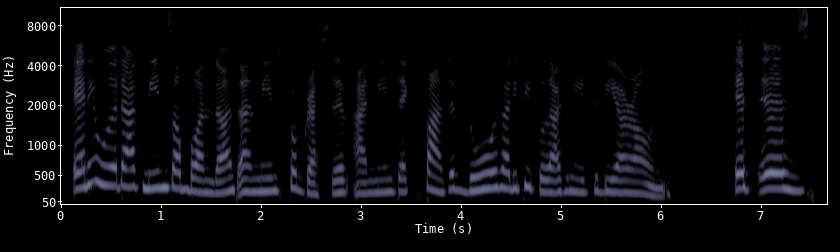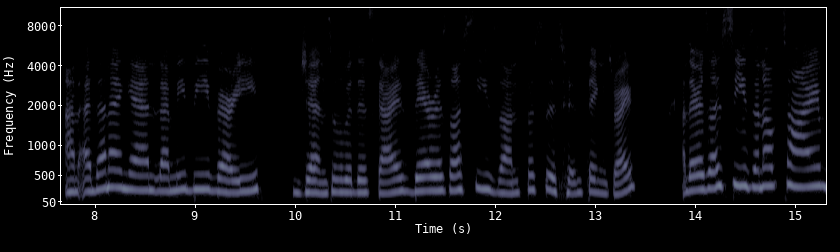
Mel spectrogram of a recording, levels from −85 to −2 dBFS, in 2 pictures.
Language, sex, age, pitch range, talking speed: English, female, 20-39, 210-270 Hz, 195 wpm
